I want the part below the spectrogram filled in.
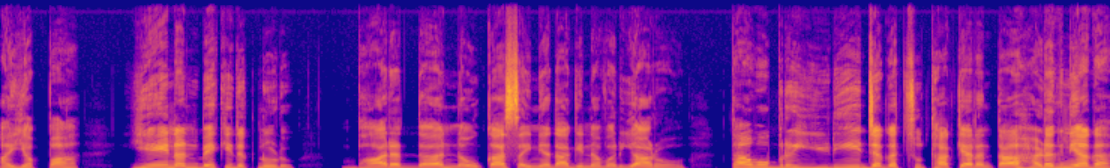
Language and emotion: Kannada, surprised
